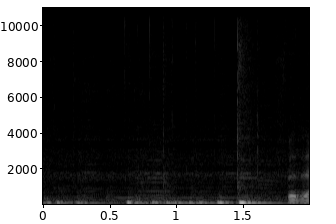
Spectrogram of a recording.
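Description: Typing on a computer keyboard: a handful of separate keystroke clicks, the sharpest about one and a half seconds in, over soft background guitar music. A man's voice comes in with a word at the very end.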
